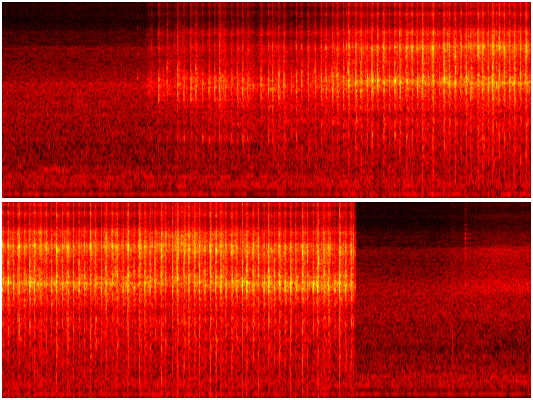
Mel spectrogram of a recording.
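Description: Hand mixer beaters whisking a thin batter in a steel bowl: a dense, rapid clatter of the beaters against the steel. It starts about two seconds in, builds over the next few seconds and cuts off suddenly near the end.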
